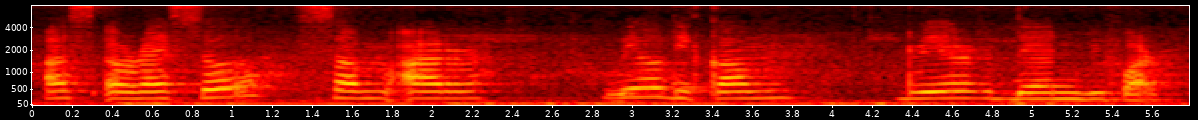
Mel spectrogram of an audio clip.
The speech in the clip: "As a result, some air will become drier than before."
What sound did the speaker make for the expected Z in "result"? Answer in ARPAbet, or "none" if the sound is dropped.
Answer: S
